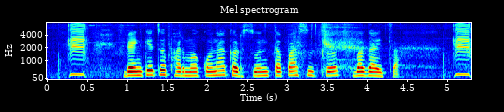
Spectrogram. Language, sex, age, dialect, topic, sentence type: Marathi, female, 31-35, Southern Konkan, banking, question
